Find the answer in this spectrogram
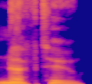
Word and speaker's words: NRF2: Sulforaphane is one of the most powerful natural inducers of a cellular defense system called the NRF2 pathway, pronounced Nerf 2.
